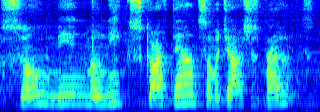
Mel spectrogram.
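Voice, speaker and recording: A man's voice: sits high, steady tone, moderate pace, a bit bright, faint music behind. A young American man playing a cocky, mischievous, laid-back teenage boy in a sitcom, talking to the audience in a casual, wisecracking way. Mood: amused. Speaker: sitcom actor. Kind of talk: comedic monologue to the audience.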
